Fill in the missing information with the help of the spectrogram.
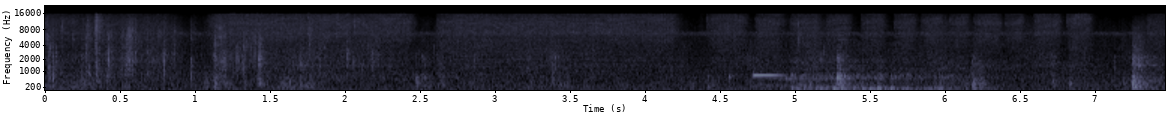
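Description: Aerosol can of purple antiseptic wound spray hissing in long bursts on an elephant's hide, with a brief break about two and a half seconds in. It stops about four seconds in, followed by a few short squirts.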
